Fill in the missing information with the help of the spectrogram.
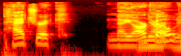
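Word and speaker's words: Patrick Nyarko: I have Patrick Nayarko, is that how you say his name? – Yes.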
